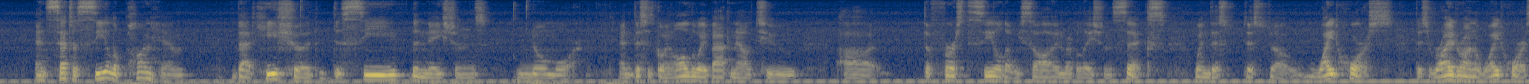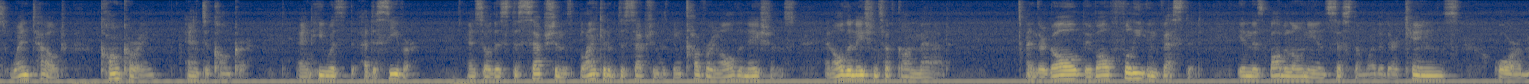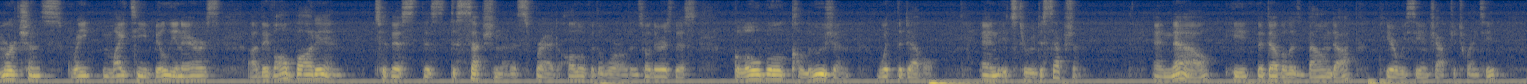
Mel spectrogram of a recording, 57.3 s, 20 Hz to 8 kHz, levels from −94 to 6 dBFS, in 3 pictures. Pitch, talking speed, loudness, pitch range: 95 Hz, 150 wpm, -27 LUFS, 90-110 Hz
